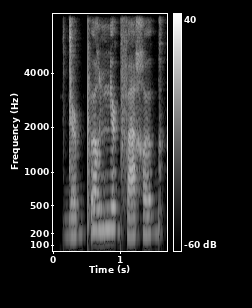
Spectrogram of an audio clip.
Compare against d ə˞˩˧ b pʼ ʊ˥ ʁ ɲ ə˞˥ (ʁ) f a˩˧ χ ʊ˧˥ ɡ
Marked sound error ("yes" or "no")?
yes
